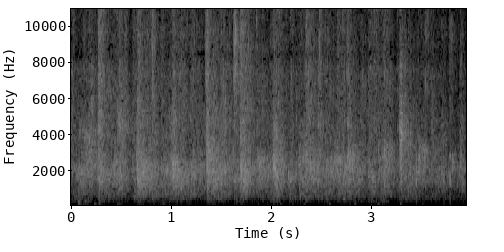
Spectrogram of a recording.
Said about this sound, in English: So thank you very much. Please give a big round of applause to all of us.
